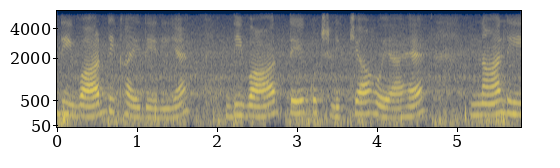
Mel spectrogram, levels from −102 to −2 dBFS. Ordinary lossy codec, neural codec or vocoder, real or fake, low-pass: none; none; real; 5.4 kHz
